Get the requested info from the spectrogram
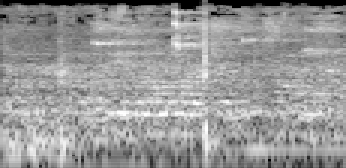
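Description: A basketball being dribbled on a gym floor: a few sharp bounces, the loudest a little past the middle.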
